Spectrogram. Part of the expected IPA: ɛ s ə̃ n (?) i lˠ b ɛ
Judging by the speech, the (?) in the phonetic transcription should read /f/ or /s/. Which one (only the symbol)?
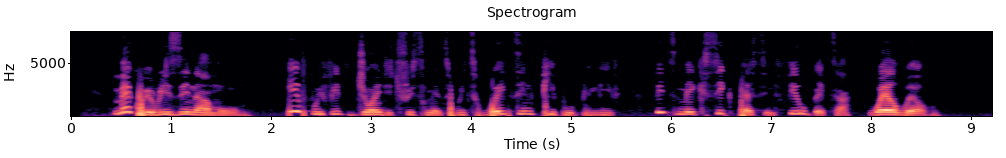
f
